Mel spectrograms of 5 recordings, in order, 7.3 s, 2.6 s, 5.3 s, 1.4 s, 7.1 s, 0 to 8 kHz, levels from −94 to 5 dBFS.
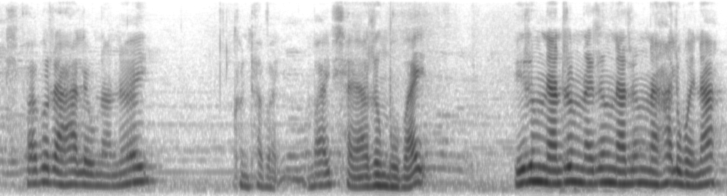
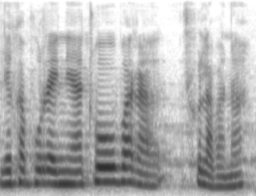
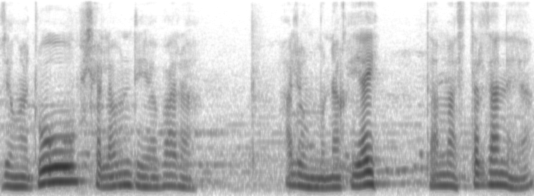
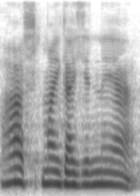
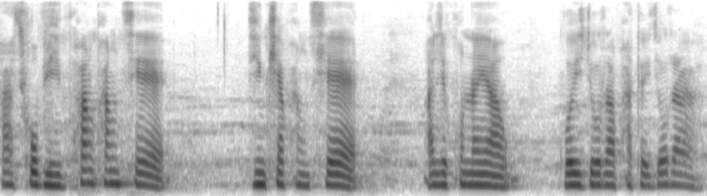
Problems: none marked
